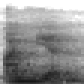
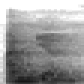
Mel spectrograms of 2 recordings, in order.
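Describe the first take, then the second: No difference in how they are said.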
